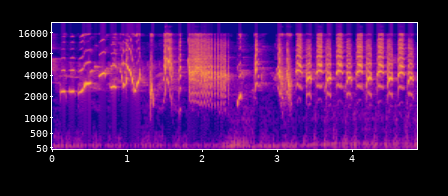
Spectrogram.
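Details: Oriental magpie-robin lure song in the 'nembak' style, aimed at getting other magpie-robins to sing; whistled phrases and a harsh buzzy rasp, then quick regular chattering notes over a faint low hum.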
